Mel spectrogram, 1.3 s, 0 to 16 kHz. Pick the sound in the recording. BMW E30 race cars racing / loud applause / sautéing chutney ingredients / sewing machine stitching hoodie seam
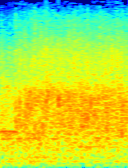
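loud applause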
